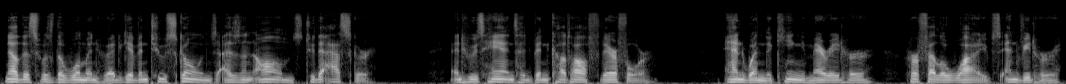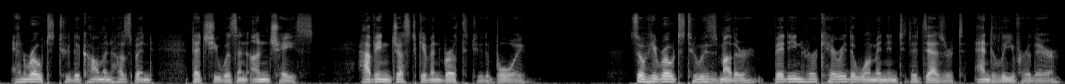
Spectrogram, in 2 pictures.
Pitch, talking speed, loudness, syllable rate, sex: 100 Hz, 200 wpm, -23 LUFS, 5.7 syllables/s, male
